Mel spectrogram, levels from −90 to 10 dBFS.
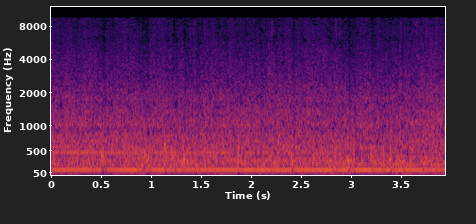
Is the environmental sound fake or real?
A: real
